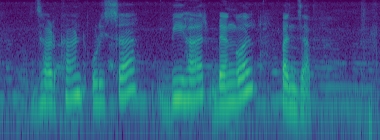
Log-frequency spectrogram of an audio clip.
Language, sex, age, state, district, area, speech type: Santali, female, 30-45, West Bengal, Malda, rural, spontaneous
